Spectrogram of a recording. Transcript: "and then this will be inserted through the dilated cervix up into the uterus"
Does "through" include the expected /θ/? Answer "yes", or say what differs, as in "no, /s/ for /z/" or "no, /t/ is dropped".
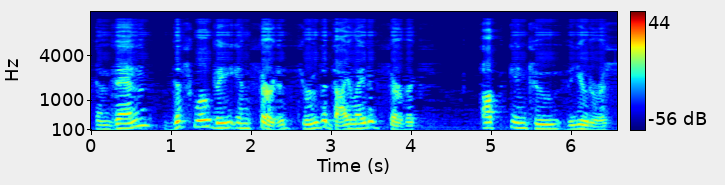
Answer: yes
